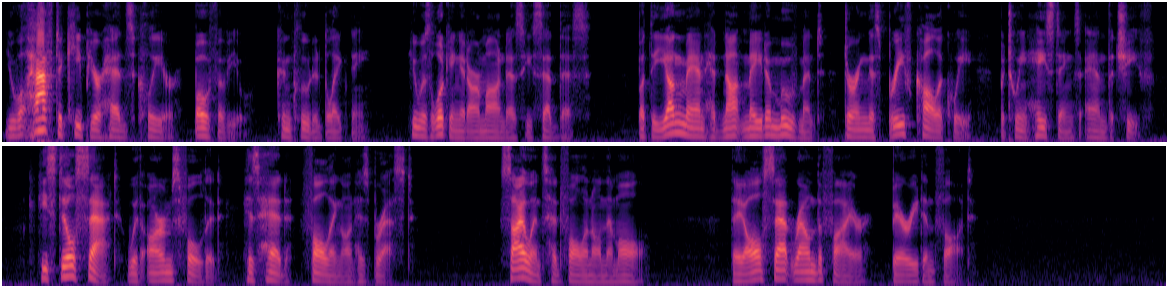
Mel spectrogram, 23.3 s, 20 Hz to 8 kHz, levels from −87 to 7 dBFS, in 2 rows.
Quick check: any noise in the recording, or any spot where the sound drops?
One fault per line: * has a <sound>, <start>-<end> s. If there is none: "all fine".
all fine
